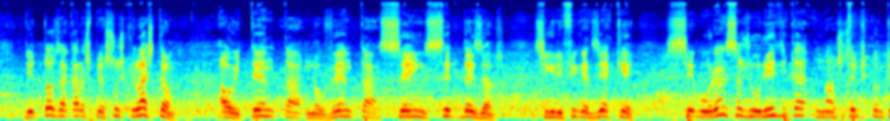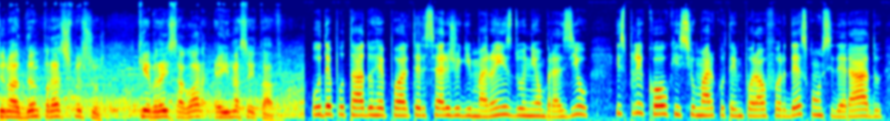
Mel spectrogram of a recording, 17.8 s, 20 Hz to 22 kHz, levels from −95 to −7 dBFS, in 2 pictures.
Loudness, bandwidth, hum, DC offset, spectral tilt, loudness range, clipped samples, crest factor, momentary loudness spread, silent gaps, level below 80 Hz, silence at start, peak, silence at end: -23 LUFS; over 20 kHz; none; under 0.1%; -5.5 dB/octave; 4 LU; under 0.1%; 16 dB; 9 LU; none; -48 dBFS; 0 s; -6 dBFS; 0.1 s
